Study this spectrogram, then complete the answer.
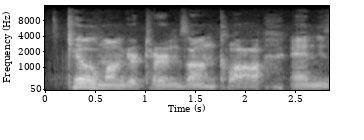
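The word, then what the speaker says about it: Klaue: Here, it's spelled K-L-A-U-E. Claw. Which, okay, it's more realistic. But who cares about realistic? Claw. I mean, it sounds exactly the same, so who cares?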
